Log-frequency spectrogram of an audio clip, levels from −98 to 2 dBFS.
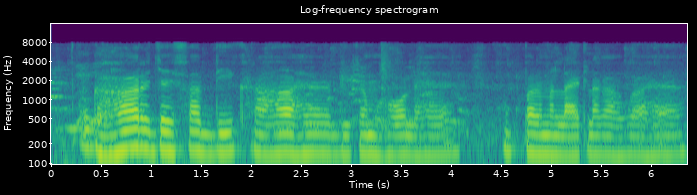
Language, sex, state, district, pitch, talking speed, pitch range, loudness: Hindi, male, Bihar, Jamui, 140 Hz, 140 wpm, 135-150 Hz, -19 LUFS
